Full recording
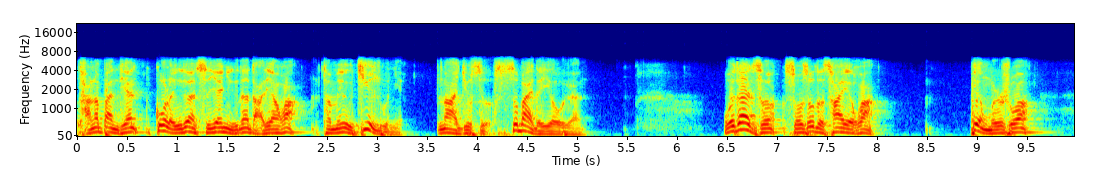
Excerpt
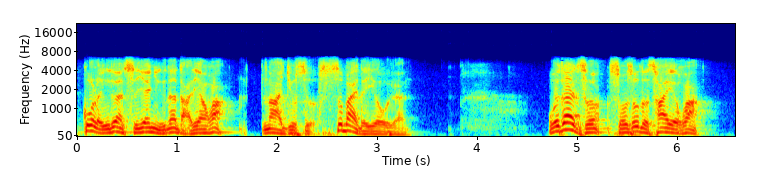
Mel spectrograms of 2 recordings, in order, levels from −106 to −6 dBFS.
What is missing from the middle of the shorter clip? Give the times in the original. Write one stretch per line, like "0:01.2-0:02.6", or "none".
0:02.4-0:03.4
